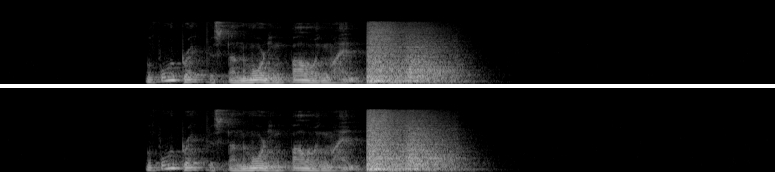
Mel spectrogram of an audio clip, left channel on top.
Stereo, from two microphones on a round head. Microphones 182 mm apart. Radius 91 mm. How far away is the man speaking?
About 0.6 m.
